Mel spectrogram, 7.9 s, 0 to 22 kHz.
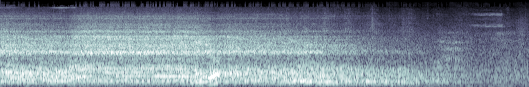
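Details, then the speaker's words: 48V Yamaha golf cart on jacks, wheels spinning after repair of a no-move fault (yanked voltage-indicator wires reconnected): gear whine rising and falling with speed from the rear end; Yamaha rear ends reputedly noisy, otherwise normal. "was told these Yamaha rear ends were really noisy, so it sounds like they are."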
